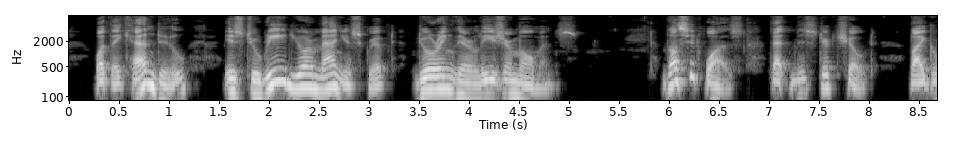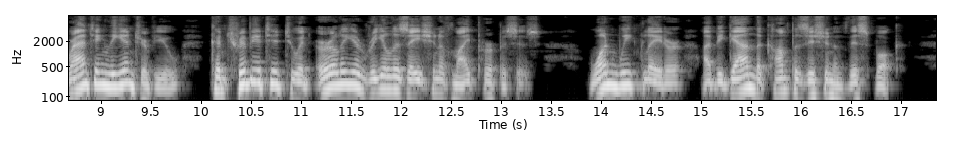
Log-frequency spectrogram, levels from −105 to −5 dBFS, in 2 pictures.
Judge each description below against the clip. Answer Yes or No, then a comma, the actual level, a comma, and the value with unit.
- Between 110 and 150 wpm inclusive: Yes, average, 140 wpm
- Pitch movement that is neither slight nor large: No, wide, 8.4 semitones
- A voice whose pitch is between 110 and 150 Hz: Yes, low, 135 Hz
